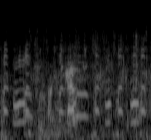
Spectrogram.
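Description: Geese honking: a run of short calls, several a second, over faint background hiss.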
